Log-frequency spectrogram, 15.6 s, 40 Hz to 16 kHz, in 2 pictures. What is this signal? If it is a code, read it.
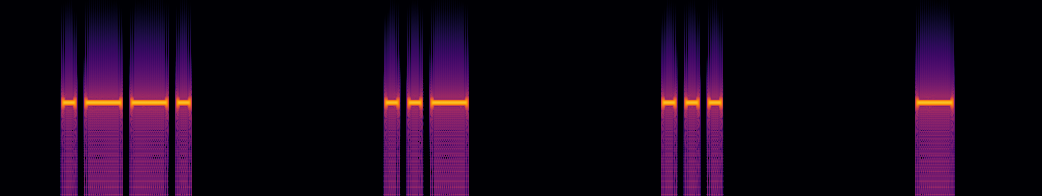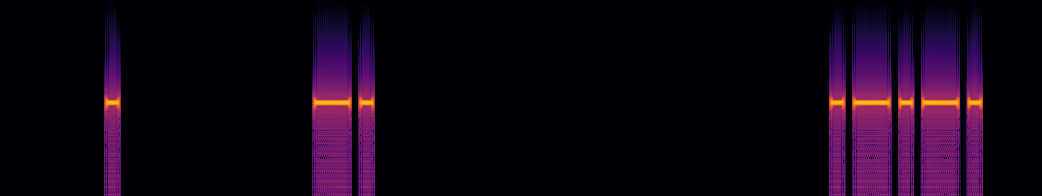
Morse code, heard as a keyed tone, about 14 wpm, spaced as for 5 wpm, 700 Hz. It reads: PUSTEN <AR>
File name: Morsekurs / Witze / Witz 14. August 2018, 25 F70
